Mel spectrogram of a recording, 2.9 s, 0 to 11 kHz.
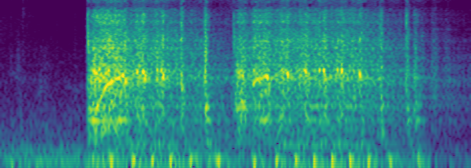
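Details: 2010 Polaris Ranger RZR 170 that sat for years, after new fuel pump and long cranking to prime fuel: starter whirs briefly, then the small engine catches and runs at a quick even idle; normal start.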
